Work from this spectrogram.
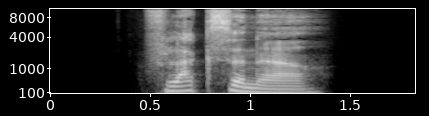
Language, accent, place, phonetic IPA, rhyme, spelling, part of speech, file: German, Germany, Berlin, [ˈflaksənɐ], -aksənɐ, flachsener, adjective, De-flachsener.ogg
- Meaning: inflection of flachsen: 1. strong/mixed nominative masculine singular 2. strong genitive/dative feminine singular 3. strong genitive plural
